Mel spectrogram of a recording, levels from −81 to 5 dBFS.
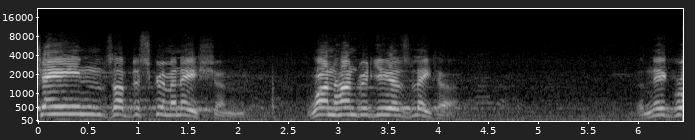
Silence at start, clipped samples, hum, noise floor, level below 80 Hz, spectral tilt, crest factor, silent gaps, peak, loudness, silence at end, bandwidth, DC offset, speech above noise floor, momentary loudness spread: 0 s; under 0.1%; none; -50 dBFS; -54 dBFS; -4 dB/octave; 18 dB; none; -6 dBFS; -21 LUFS; 0 s; 9.8 kHz; under 0.1%; 28 dB; 19 LU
